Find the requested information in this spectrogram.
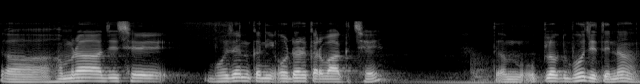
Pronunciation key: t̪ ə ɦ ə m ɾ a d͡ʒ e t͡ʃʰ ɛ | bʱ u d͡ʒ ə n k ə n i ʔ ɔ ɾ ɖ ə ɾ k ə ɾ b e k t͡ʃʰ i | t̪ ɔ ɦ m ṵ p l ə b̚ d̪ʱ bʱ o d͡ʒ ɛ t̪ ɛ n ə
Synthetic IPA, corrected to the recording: t̪ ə ɦ ə m ɾ a d͡ʒ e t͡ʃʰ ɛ | bʱ o d͡ʒ ə n k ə n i ʔ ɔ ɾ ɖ ə ɾ k ə ɾ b a k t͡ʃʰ ɛ | t̪ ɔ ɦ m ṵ p l ə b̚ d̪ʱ bʱ o d͡ʒ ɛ t̪ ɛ n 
